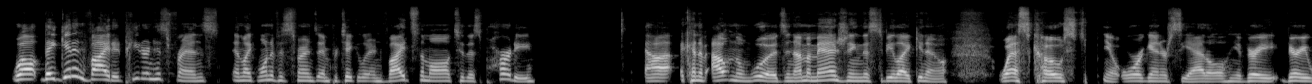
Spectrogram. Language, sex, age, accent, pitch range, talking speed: English, male, 30-49, American, 145-190 Hz, 225 wpm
